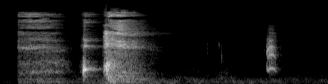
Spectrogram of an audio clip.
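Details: Person sneezing in front of a cat: a sharp indrawn breath, then an explosive sneeze, followed by a short, faint sound from the person; sneezing.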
